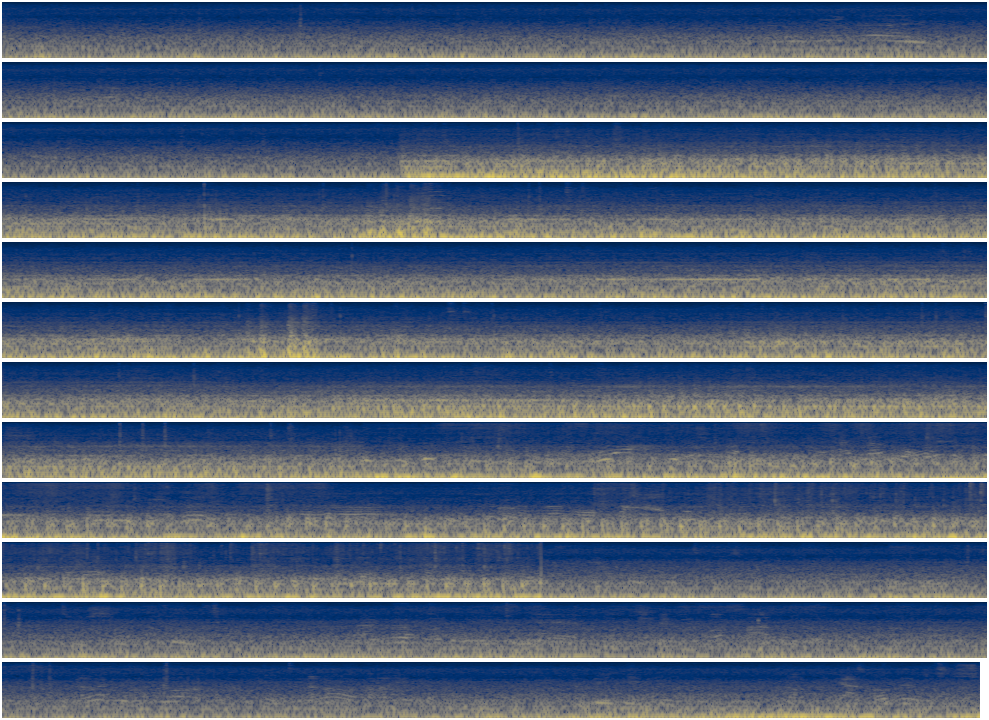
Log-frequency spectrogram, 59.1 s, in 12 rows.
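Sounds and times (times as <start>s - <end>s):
train interior rumble: 0.0s - 59.0s.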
